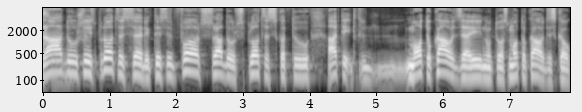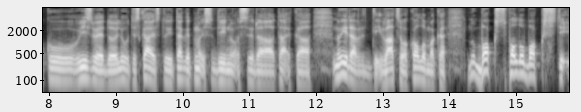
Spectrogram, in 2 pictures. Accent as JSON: {"language": "Latvian", "region": "Latgale", "country": "Latvia", "tie": "born or raised there", "said": "tā ir mana dzimtenē"}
